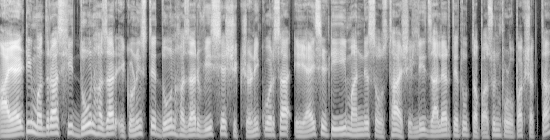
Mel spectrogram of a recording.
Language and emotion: Goan Konkani, neutral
